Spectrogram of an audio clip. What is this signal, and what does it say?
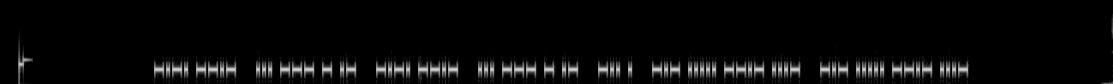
Morse code, heard as a keyed tone, about 40 wpm, 700 Hz. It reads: CQ SOTA CQ SOTA DE K5QV K5QV
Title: SOTA QSO Practice 40wpm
